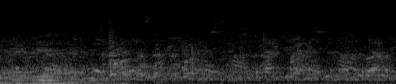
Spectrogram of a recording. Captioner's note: low chatter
